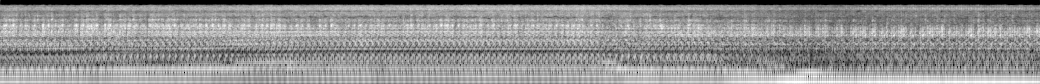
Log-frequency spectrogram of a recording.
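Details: Nanni diesel under throttle: steady run with a dull knock over it; caused by worn injectors and slightly-out valve clearances, cured by injector refurbishment and clearance adjustment.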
